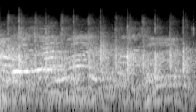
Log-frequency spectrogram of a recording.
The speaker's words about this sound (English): Thank you for them few claps.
